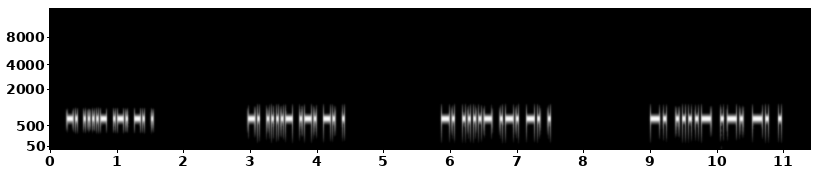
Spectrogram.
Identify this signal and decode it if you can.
Morse code, heard as a keyed tone, about 31 wpm, 700 Hz. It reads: N4RNE N4RNE N4RNE N4RNE
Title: Speed Racing - USA 1x3 Call Signs 25wpm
